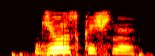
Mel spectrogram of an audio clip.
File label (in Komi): "дзурскысьны", Komi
